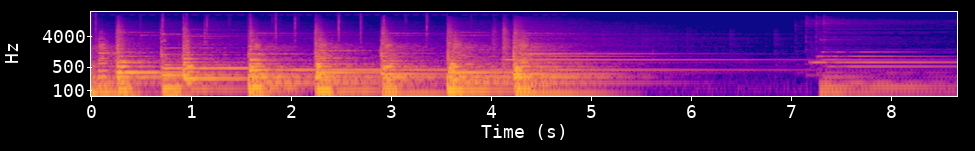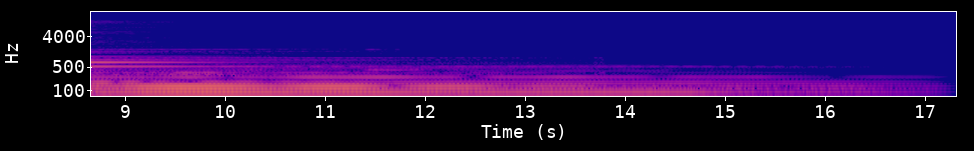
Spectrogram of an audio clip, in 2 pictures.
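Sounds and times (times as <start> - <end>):
telephone hold music: 0.0 - 5.5.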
